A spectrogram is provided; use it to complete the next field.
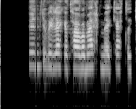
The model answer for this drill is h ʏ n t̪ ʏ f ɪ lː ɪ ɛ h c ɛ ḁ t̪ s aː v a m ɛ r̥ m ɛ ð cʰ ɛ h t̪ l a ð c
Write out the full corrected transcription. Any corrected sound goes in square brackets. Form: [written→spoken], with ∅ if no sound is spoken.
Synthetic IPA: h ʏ n t̪ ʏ [f→v] ɪ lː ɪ ɛ h c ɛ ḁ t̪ [s→h] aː v a m ɛ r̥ m ɛ ð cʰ ɛ h t̪ l a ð c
